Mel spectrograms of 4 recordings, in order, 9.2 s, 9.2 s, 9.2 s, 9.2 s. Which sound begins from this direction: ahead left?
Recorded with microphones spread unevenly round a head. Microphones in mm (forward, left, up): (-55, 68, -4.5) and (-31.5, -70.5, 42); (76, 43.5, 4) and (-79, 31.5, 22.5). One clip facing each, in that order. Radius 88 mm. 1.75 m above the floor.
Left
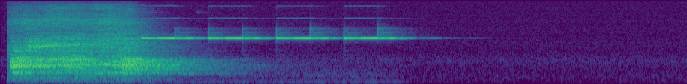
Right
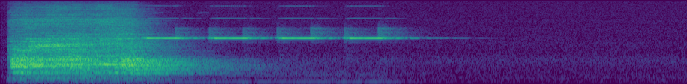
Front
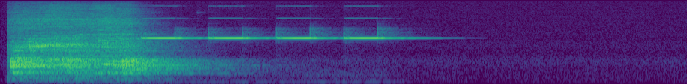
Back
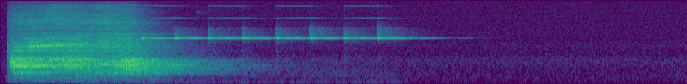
A running tap, at 0.1 s.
